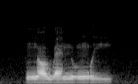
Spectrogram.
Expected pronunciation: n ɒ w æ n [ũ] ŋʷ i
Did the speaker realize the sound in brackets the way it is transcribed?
no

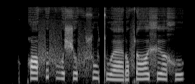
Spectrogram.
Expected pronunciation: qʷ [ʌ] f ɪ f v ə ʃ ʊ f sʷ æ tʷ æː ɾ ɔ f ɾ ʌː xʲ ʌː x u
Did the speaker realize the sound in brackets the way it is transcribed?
yes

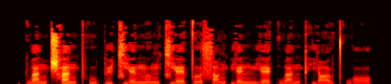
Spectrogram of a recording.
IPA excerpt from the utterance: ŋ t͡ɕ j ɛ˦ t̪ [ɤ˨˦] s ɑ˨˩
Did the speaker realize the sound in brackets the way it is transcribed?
no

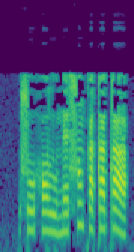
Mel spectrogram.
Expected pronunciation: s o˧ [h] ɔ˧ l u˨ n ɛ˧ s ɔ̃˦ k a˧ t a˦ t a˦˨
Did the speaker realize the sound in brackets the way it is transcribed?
yes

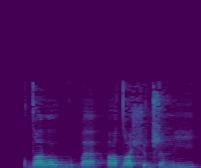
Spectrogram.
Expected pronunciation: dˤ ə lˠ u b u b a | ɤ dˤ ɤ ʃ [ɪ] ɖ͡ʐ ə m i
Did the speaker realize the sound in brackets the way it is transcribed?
no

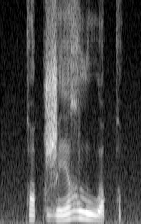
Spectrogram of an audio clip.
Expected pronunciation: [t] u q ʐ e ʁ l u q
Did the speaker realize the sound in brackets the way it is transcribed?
no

